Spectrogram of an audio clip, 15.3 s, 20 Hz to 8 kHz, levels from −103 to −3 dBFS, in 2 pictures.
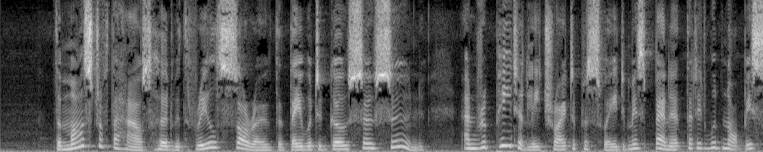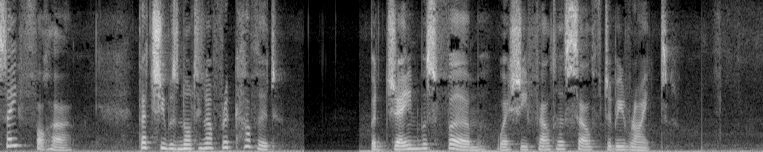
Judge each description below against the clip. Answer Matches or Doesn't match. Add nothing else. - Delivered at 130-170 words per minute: Doesn't match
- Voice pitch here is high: Matches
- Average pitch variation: Doesn't match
